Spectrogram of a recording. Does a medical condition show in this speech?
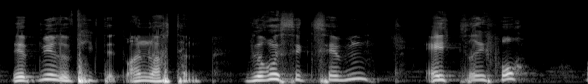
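Yes: spastic cerebral palsy.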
